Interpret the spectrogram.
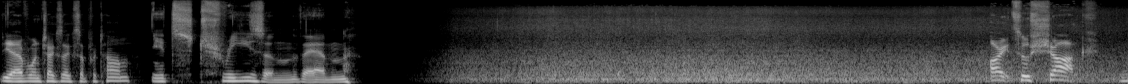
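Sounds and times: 
speech: 0:00.0 - 0:03.6, 0:09.9 - 0:11.2
ocean waves crashing on a beach: 0:04.3 - 0:11.2.

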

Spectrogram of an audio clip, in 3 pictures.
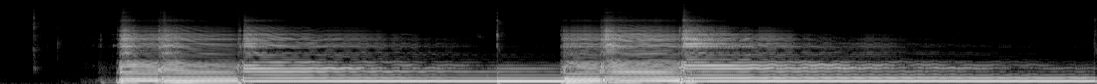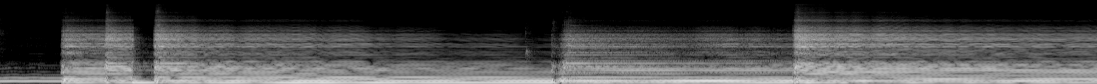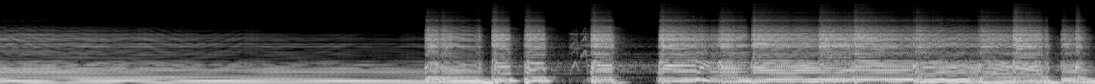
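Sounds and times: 
electric guitar chords through germanium fuzz pedal setting: 0:01.0 - 0:32.8.

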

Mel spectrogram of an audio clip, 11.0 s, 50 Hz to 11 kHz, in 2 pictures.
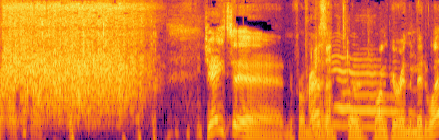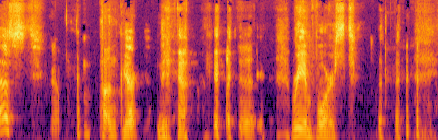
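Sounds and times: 
canned crowd laughing sound effect: 0:00.0 - 0:02.6, 0:07.5 - 0:08.8
speech: 0:00.2 - 0:01.1, 0:02.6 - 0:10.9.

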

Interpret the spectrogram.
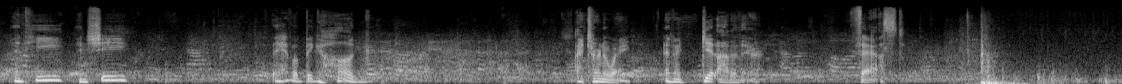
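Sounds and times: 
speech: 0:00.4 - 0:01.4, 0:02.7 - 0:03.8, 0:05.8 - 0:07.8, 0:08.6 - 0:09.2
laughter: 0:02.3 - 0:07.0
deep heavy rumble of thunder: 0:09.6 - 0:11.2
steady rain on a street: 0:10.3 - 0:11.2.

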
